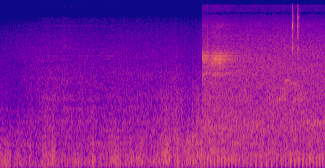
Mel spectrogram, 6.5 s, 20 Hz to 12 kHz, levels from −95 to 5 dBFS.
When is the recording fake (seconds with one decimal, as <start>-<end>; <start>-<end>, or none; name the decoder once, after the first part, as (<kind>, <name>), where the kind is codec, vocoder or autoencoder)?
0.8-2.3 (vocoder, Vocos)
